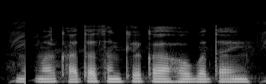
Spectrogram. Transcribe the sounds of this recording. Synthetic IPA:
əmmaːɾkʰaːt̪asə̃ŋkʰjakaɦowbət̪a̰ːĩː

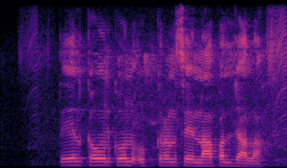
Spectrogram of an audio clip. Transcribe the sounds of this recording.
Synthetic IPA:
t̪eːlkoːnkoːnʊpkəɾəɳsenaːpəld͡ʒaːlaː

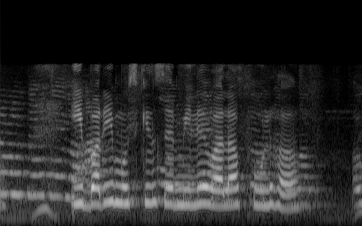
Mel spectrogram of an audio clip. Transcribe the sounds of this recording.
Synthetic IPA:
jiːbɐɾimʊʃkɪlsemɪleʋaːlapʰuːlɦɛː

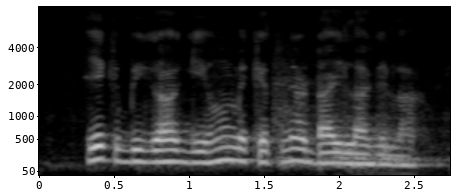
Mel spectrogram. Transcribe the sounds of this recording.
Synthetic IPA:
eːkbiɡaɡiɦũmẽkɪt̪naɖaːilaɡela

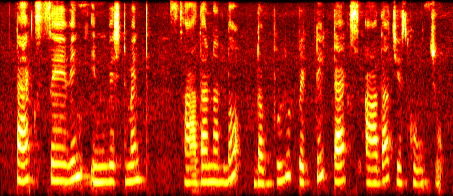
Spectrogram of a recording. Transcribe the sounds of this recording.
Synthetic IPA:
ʈaːksːeːʋiŋɡinʋesʈmeɳʈ | saːd̪ʱɐɾɐɳɐnlo̞ː | ɖɐbːulupe̞ʈːiʈaːksaːd̪aːt͡ʃe̞ːsu̥kɔːʋɐt͡ʃːṵ

